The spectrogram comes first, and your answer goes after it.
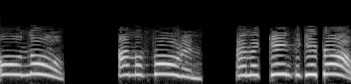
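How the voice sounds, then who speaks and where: Someone uses a put-on character voice with extremely high pitch, speaking at a fairly slow pace. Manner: impression of American advertising.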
